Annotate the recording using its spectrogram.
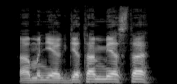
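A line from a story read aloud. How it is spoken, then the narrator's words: Thundering voice. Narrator (Russian): прогремел советский президент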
